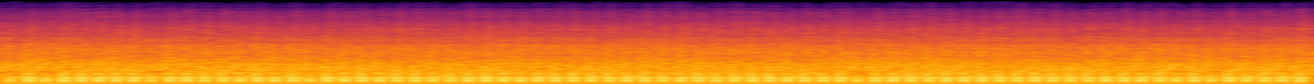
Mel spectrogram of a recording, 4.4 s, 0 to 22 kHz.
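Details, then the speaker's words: One-owner 2022 dirt bike with about 25 hours, while switching traction control maps: steady, even thumping idle, clean regular beat, no knocks or misses; sounds and runs good. "Engine kill. As you can see, the thing sounds good. It runs good. I'm excited to get playing on this thing and get it all together."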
